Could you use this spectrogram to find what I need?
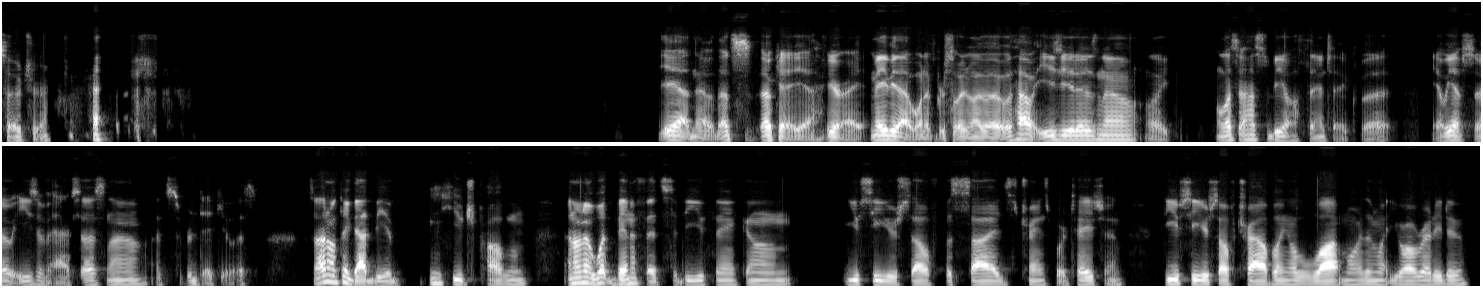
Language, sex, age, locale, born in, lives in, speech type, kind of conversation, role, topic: English, male, 20-24, en-US, United States, United States, conversation, unstructured, none, Would you rather be able to teleport anywhere instantly or fly at a slow speed?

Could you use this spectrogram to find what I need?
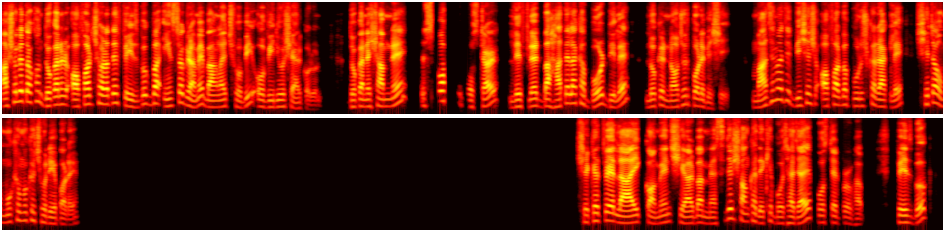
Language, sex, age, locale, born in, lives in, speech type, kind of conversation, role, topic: Bengali, male, 30-34, bn-BD, Bangladesh, Bangladesh, read, expert-assistant, expert, একটা ছোট ব্যবসার জন্য মানুষের সঙ্গে সহজে যোগাযোগ গড়ে তুলতে কী কী নতুন উপায় ভাবা যায়?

